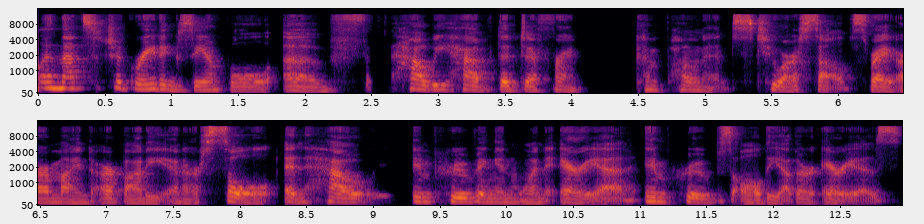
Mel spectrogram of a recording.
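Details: Adult woman speaking; typical speech.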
